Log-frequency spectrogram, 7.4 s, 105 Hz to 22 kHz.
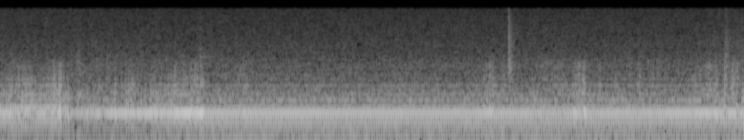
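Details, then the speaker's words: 1928 RCA Victor Model 28V radio: steady low 60 Hz mains hum, consistent throughout tuning, with occasional crackles and bumps as it is tuned. "Now that sounds like an ordinary radio hum to me, 60 cycle hum. Okay, it's consistent all the way through there."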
